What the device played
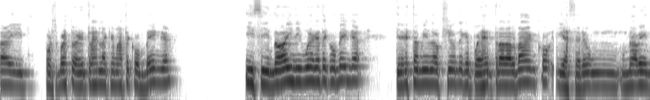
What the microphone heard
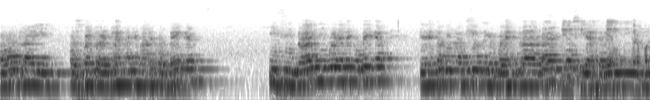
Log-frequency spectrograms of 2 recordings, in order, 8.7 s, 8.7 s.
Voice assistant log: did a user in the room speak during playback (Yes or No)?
Yes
